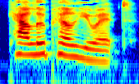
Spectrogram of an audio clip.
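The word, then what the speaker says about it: Qallupilluit: Because this is how you pronounce it, folks, okay? Calupiluit.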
